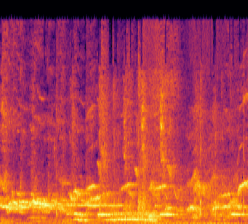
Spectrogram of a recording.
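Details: White-rumped shama, described as a champion bird, singing clear, drawn-out whistled notes, some held level and others sliding, over a busy background of other chattering birds and human voices.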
